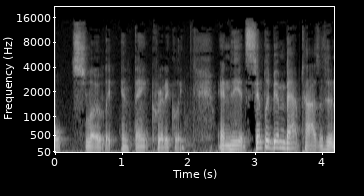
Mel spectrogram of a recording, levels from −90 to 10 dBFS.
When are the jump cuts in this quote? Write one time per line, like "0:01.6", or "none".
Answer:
0:02.4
